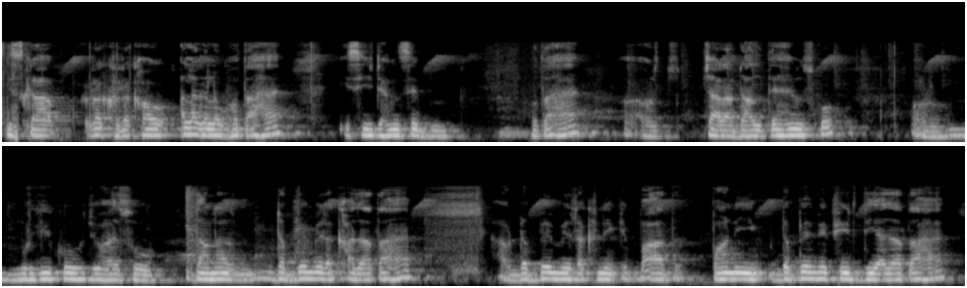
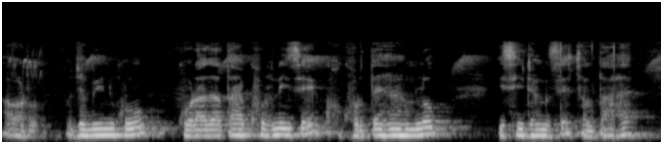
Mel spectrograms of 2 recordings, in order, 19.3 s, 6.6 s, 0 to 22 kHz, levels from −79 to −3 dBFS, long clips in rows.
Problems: none marked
